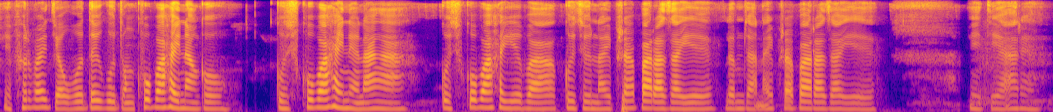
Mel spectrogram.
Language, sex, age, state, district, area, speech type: Bodo, female, 60+, Assam, Chirang, rural, spontaneous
